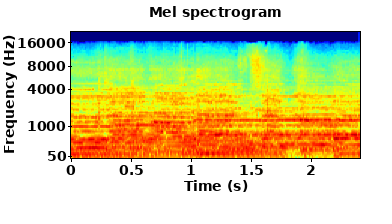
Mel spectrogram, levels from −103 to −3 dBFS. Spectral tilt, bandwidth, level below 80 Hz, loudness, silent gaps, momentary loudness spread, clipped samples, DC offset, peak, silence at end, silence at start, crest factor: -4.5 dB/octave; 16 kHz; -32 dBFS; -12 LUFS; none; 1 LU; under 0.1%; under 0.1%; 0 dBFS; 0 s; 0 s; 12 dB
